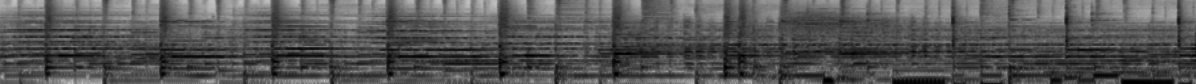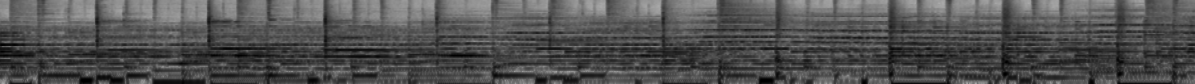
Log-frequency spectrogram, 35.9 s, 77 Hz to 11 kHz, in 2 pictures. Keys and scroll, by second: 0.3 ], 4.0 1, 4.1 Return, 12.1 Delete, 12.4 ], 14.0 ], 16.0 3, 16.7 4, 17.6 2, 18.0 ], 19.7 ], 32.0-32.8 typing.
